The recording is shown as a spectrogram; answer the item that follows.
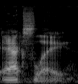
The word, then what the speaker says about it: Axelay: I see the Andrew Arbogast is saying, it's pronounced Axelay.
